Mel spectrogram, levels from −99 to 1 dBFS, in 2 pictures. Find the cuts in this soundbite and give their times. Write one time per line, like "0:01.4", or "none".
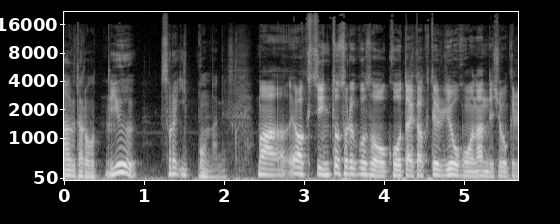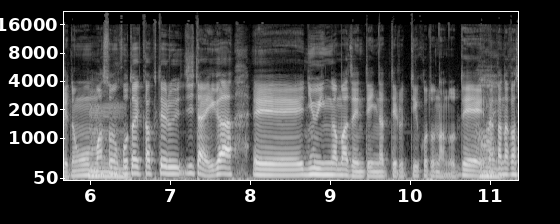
none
